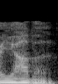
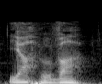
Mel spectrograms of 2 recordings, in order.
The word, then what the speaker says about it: Yahweh: That is YHVH, Yod-Heh-Vav-Heh, or Yahweh, or others pronounce it different ways. They might even say Yahweh or Yahuwah.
